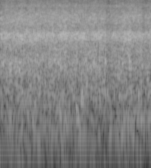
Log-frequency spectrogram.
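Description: Waterfall on a mountaintop, a loud, steady broadband rush of falling water heard up close, continuous and unbroken with no talk over it.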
